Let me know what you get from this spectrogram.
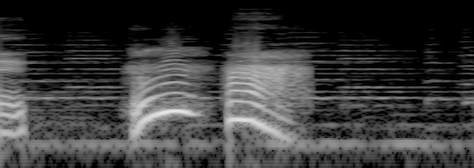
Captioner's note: Professor Williams inhales and exhales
